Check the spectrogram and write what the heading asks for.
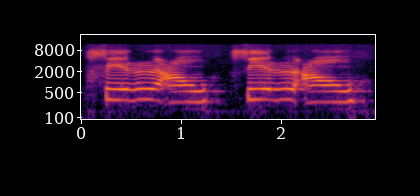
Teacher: Fir huruf ra mati sebelumnya berbaris bawah jadi ro ni dibacakan dengan nipis Oke senyum saja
